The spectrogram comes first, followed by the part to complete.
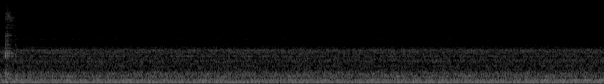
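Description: A large pot of water at a rolling boil, a steady bubbling hiss over a constant low hum, with a brief click of a slotted spoon against the pot at the start.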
